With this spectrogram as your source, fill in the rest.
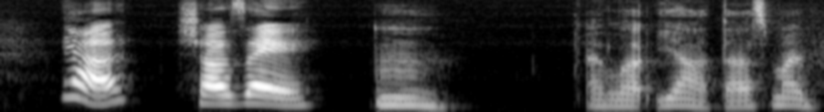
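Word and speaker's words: Chasez: wait, no, not Chavez. Shaz. How do you say his last name? Yeah, Shazay.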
